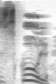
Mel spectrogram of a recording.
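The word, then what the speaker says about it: school: उसी प्रकार ये जो वर्ड है दैट इज स्कूल। अब मैं भी आज तक कंफ्यूज हूं कि मैं स्कूल तो रोज गया, लेकिन ये एच का उच्चारण मैंने कभी नहीं किया क्योंकि एच साइलेंट है।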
